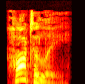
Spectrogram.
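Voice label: "haughtily", English, uk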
